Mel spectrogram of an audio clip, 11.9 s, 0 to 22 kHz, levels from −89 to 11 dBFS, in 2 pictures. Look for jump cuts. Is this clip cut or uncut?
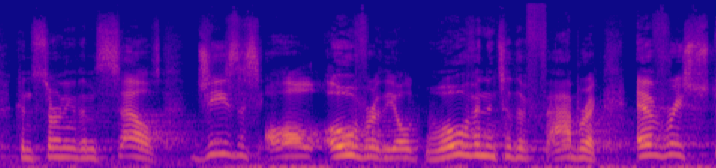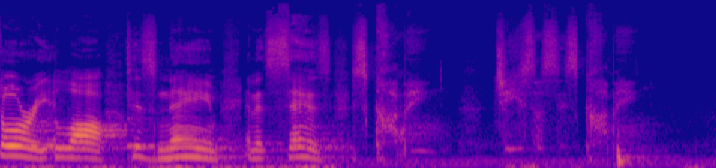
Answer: cut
